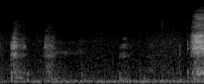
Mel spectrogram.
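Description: A woman's breathy laughter: a few short, soft breaths of laughter just after the start, a quiet stretch, then a louder breathy laugh near the end.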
